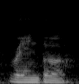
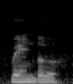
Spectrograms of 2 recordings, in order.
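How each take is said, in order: The two takes are said the same way.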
